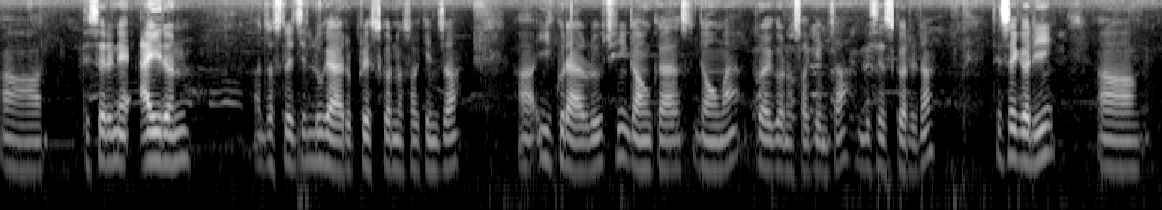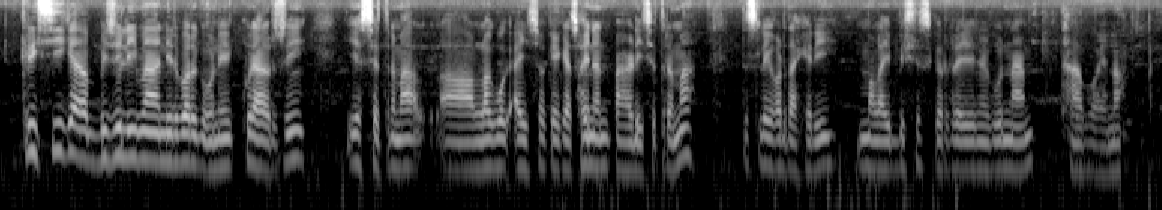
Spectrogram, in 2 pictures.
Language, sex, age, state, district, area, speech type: Nepali, male, 18-30, West Bengal, Darjeeling, rural, spontaneous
